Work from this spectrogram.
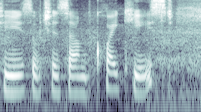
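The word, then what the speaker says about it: kveik: years which is um quake east i'm going to pronounce it quake yeah okay so yeah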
